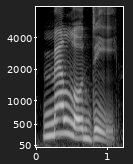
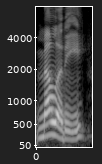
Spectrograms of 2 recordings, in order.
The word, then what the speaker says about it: melody: For example, melody and holiday and station instead of melody, holiday, and station all had the same sound, the schwa sound.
